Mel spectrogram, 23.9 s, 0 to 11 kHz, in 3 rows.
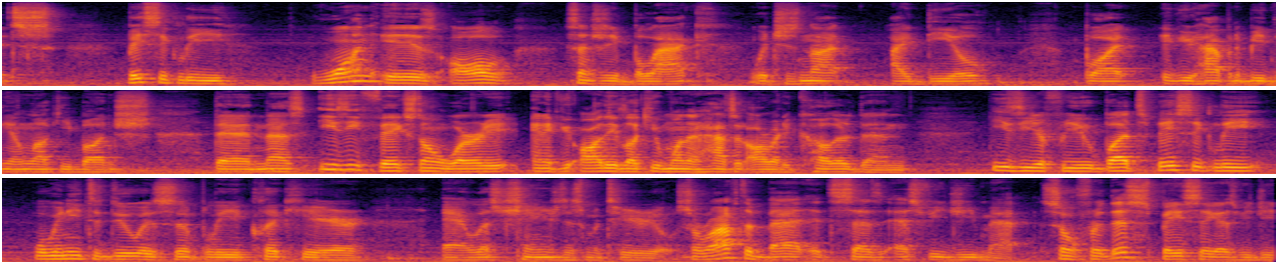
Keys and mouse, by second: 5.1 click, 6.5 click, 7.7 click, 16.5 click, 18.3 click.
